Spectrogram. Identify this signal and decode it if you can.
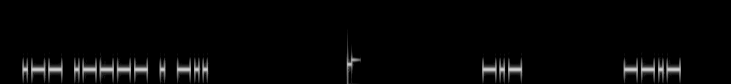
Morse code, heard as a keyed tone, about 28 wpm, spaced as for 17 wpm, 700 Hz. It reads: W1ED KQ
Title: USA Call Signs - 4 Characters - 8x Character Spacing - 28wpm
